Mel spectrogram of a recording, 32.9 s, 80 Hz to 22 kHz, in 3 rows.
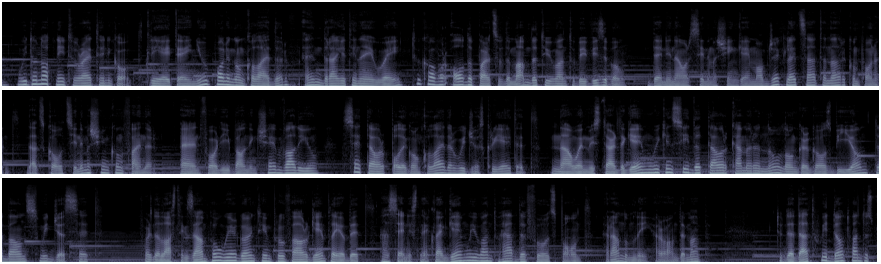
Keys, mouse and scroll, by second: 0.2 Right, 1.0 Right, 2.4 Left, 4.7 Left, 8.0 Left, 9.5 Left, 10.2 Left, 11.8 Right, 12.4 Right, 13.3 Left, 14.9 Left, 16.1 Left, 17.4 Right, 20.0 Left, 23.0 Left, 23.9 Left, 24.7 Left, 26.0 Right, 26.1 Left, 27.4 Left, 28.9 Right, 30.1 Left, 31.1 space, 31.8 Right.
